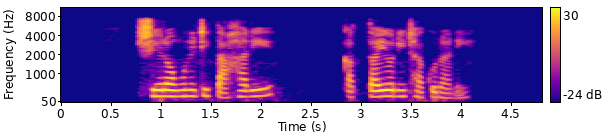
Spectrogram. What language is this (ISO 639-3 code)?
ben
